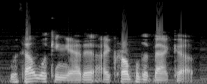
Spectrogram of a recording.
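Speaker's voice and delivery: ordinary delivery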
